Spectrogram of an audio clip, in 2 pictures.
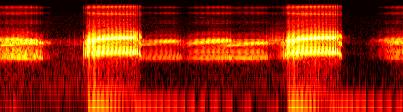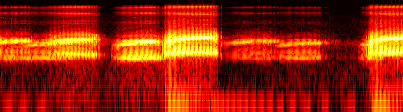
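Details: Mediterranean tree frogs calling at the Planxista pond, Les Preses, Garrotxa, a male to the fore: raspy, nasal croaks, the loudest roughly every one and a half seconds, with fainter overlapping croaks filling the gaps.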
